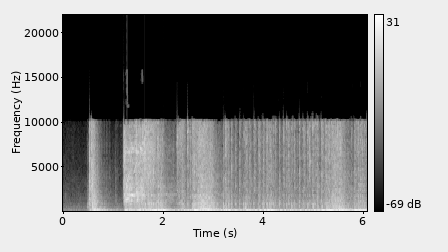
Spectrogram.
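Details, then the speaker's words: First start of the Zip Tie 2.0 after wiring. Short crank, then the V8 fires on the second try and settles into a loud, lumpy, slightly lazy idle; ignition timing is set too low (retarded). "ready timing up little low there little low"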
